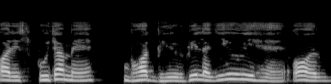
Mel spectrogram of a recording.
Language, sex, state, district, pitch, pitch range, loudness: Hindi, male, Bihar, Jahanabad, 195 Hz, 180-210 Hz, -19 LUFS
